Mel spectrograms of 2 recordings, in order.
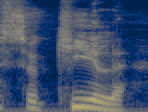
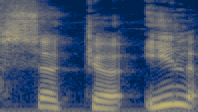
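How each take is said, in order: First: The vowel drops and the words run together. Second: Each word is said separately, vowel kept. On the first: The speaker calls it right. "we say ce qu'il" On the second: The speaker calls it wrong. "instead of ce que il"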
